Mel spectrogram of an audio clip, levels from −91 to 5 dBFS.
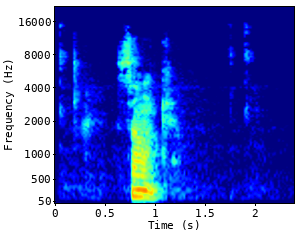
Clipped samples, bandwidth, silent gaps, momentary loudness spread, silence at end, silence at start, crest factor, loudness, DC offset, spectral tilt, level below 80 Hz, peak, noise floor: under 0.1%; 15.5 kHz; none; 26 LU; 1.2 s; 0.65 s; 20 dB; -25 LUFS; under 0.1%; -5.5 dB/octave; -78 dBFS; -10 dBFS; -68 dBFS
